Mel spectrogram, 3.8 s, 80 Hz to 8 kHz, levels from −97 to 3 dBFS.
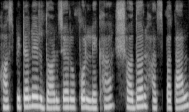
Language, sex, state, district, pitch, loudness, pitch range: Bengali, female, West Bengal, Malda, 210 Hz, -20 LUFS, 200-225 Hz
